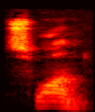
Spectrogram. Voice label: "swan", English spelling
